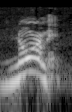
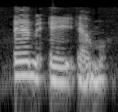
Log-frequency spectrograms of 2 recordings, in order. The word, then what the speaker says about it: Namorn: She inherited a bunch of land and estates in the country of Norman to the north. I am pronouncing this country correctly. I'll pull up the map in front here. Yeah, it's Norman. Nerlin. Mispronouncing things. Yeah, Nermorn. Yeah, it's Namorn. Whatever. I'm not good at pronouncing things even in my own head.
